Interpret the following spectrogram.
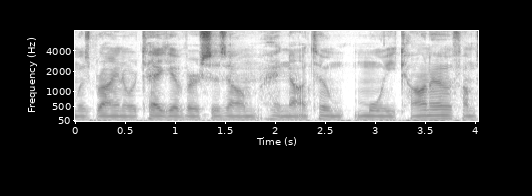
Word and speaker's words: Moicano: So, the perfect example of that I can think of is, even though he finished them, was Brian Ortega versus Renato Moicano, if I'm saying it right.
